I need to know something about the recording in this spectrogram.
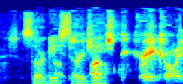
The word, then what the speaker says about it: storge: Storge? S-T-O-R-G-E. Pronounced storge? Sure. Storgy.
